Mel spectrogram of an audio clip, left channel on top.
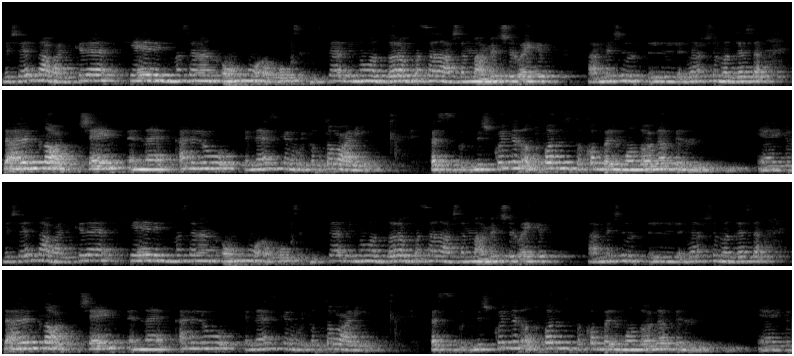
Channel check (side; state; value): right; quieter; 5.0 dB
